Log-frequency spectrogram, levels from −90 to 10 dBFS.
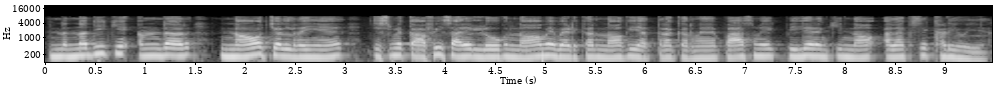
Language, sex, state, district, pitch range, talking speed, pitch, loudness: Hindi, female, Haryana, Jhajjar, 165-185 Hz, 210 wpm, 175 Hz, -14 LUFS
